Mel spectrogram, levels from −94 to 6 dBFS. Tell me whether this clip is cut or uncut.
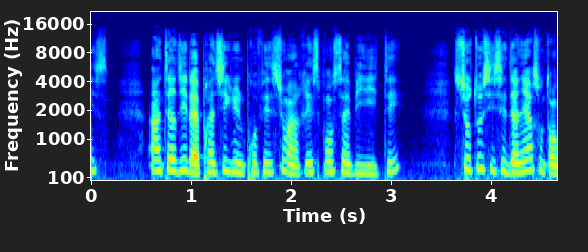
uncut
